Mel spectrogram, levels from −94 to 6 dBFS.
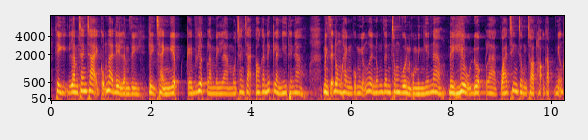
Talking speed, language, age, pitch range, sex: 305 wpm, Vietnamese, 20-39, 180-230 Hz, female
